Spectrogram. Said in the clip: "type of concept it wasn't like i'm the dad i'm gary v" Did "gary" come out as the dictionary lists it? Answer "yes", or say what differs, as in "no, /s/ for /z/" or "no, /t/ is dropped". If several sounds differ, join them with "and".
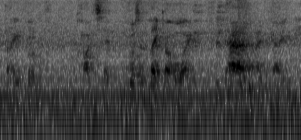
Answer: no, /ɹ/ is dropped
